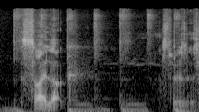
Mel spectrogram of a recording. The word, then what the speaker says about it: Psylocke: Psylocke. I suppose that's how you pronounce it. Not Psylocke-y, Psylocke.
